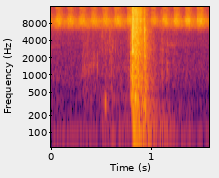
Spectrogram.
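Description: A single solid thud as a Ford F-150 truck's rear door is shut nearby, preceded by a faint click, then quiet.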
